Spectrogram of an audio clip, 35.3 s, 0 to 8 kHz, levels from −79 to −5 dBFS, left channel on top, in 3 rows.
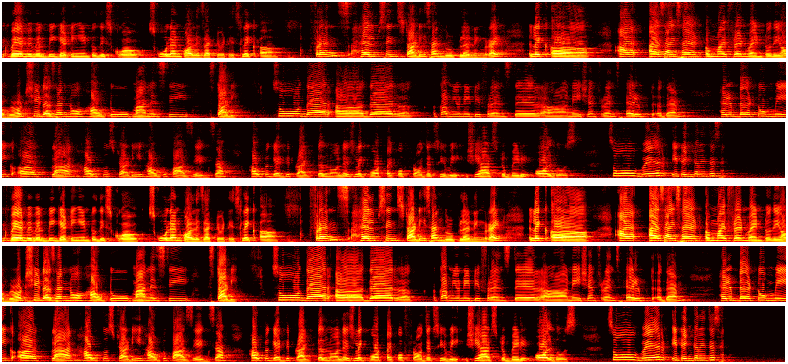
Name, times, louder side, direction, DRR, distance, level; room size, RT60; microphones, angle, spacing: voice 1, 0.0-4.1 4.7-14.6 15.0-15.3 15.8-17.9 18.3-22.0 22.5-26.9 27.3-32.1 32.6-34.4, right 3 dB, 45° right, 14 dB, 0.9 m, -22 dB
17.0 x 11.0 x 6.7 m, 0.78 s
head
